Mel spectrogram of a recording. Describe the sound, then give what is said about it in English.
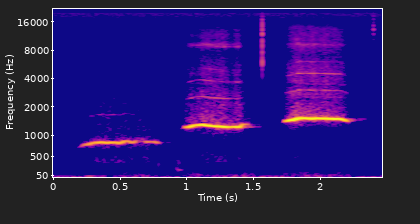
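A person whistles a short three-note call imitating a mockingjay, each sustained tone rising in pitch over the last, with brief pauses between notes and no talking. “You know the mockingjays? That one. Do that again?”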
